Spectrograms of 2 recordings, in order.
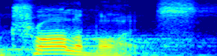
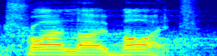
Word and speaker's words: trilobite: do we call it trilobite well you Americans say trilobit but I say trilobite because it's Tri three loes three loes see silence isn't all that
